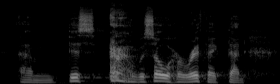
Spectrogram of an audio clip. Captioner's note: clears throat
